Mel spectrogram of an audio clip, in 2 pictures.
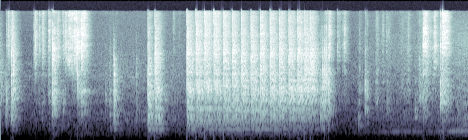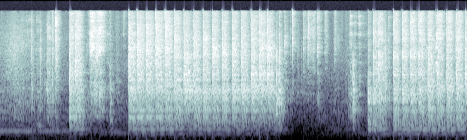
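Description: Three bursts of rapid rattling impacts, each about a second and a half long, with a few single knocks between them: fasteners being driven into pallet boards.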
